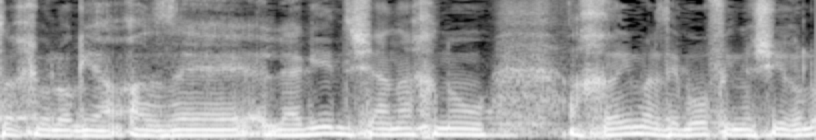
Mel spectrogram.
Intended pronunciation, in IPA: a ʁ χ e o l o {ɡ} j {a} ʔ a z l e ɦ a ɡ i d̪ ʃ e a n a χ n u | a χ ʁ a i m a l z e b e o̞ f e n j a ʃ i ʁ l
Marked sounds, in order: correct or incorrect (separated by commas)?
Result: correct, correct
